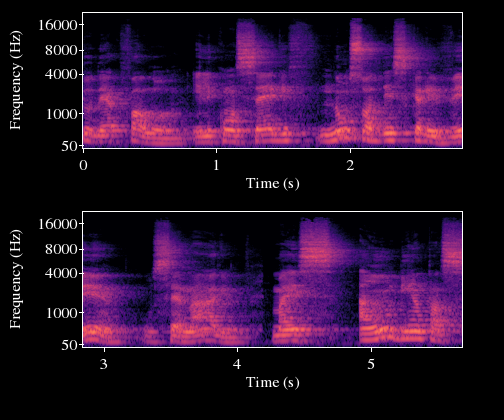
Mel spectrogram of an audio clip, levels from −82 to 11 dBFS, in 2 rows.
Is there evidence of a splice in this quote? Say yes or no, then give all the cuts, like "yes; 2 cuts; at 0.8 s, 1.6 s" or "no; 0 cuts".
yes; 1 cut; at 4.2 s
